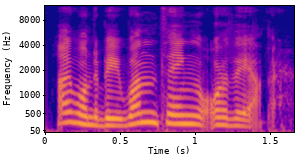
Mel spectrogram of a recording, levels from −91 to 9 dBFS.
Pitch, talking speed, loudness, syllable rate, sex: 215 Hz, 325 wpm, -16 LUFS, 7.9 syllables/s, female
